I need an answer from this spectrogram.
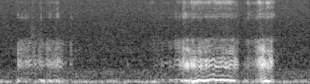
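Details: Sleeping Shih Tzu, eyes still open, snoring in three rough, buzzing bursts, a short one early, then a longer, louder drawn-out rasp and a brief final snort.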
